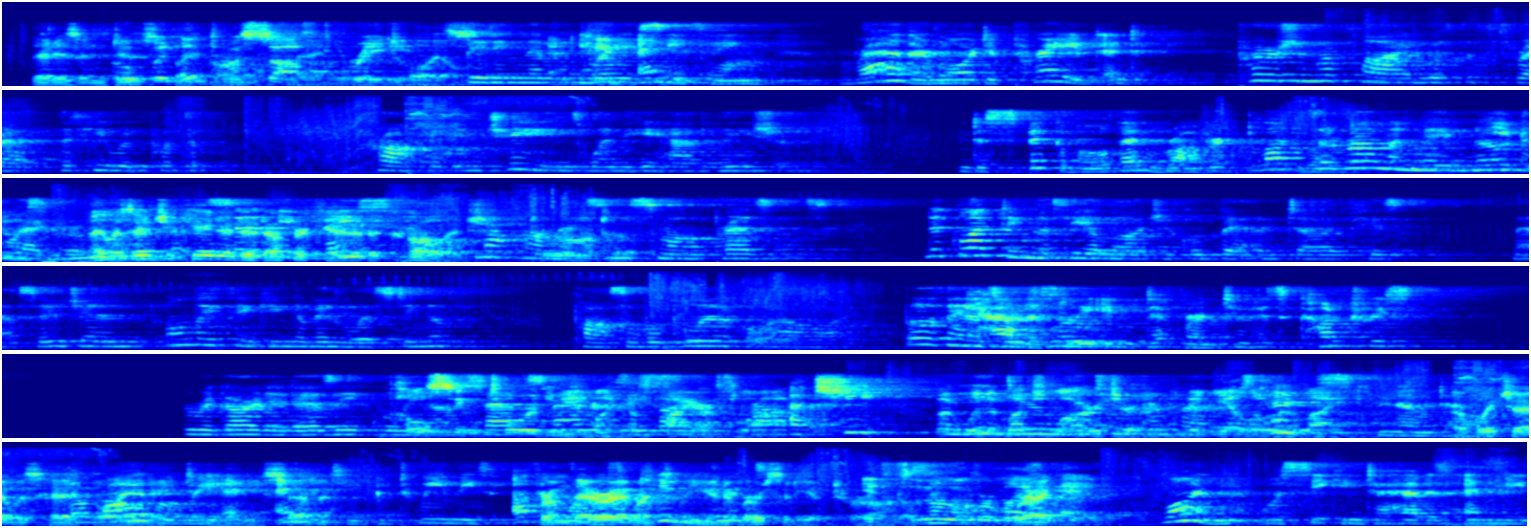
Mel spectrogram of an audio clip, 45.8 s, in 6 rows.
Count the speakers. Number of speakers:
four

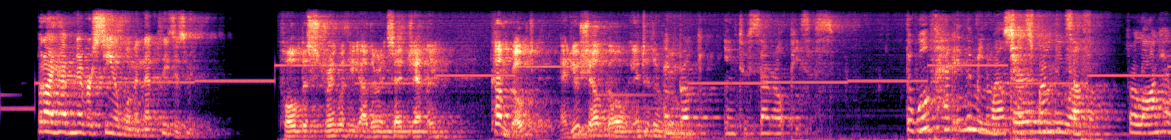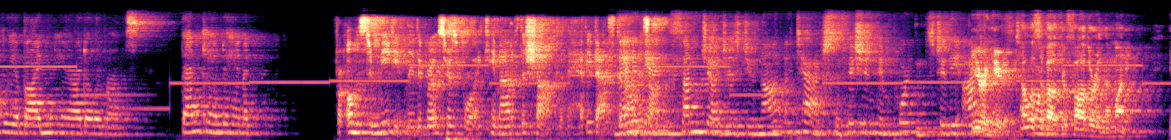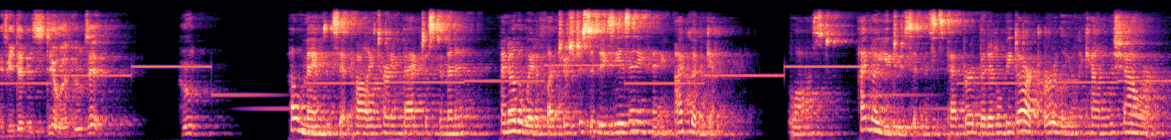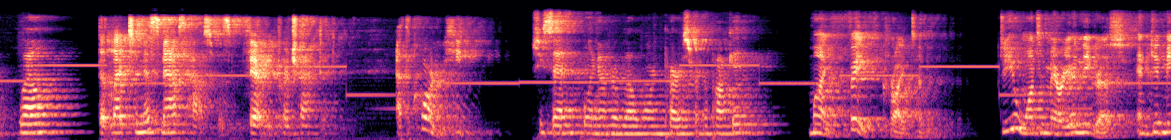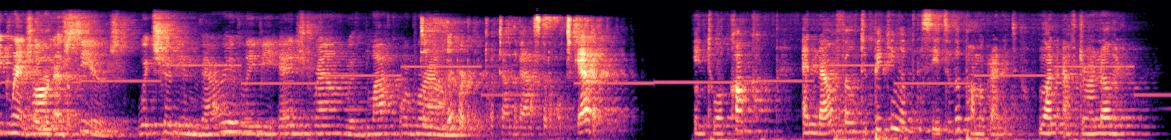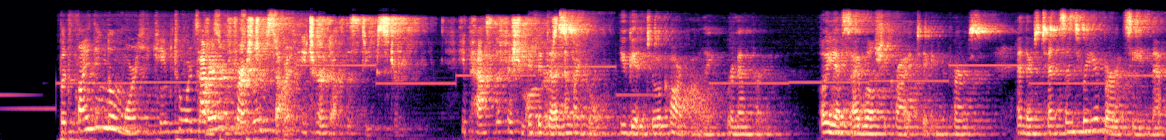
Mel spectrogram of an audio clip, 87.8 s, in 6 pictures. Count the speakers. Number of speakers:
eight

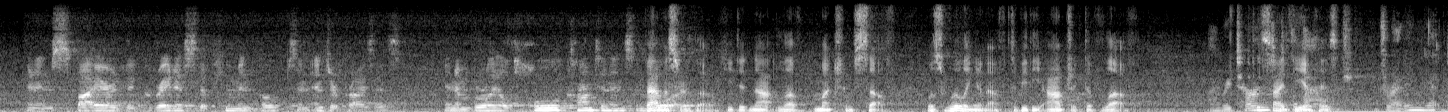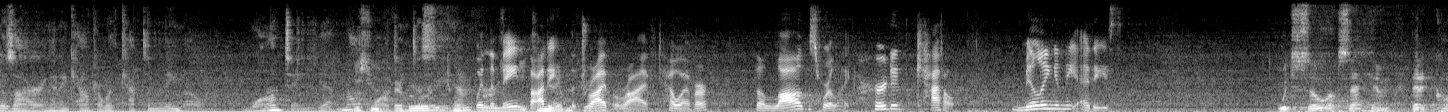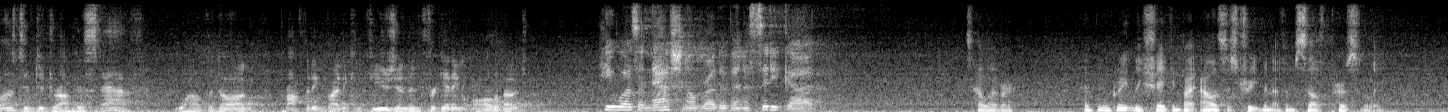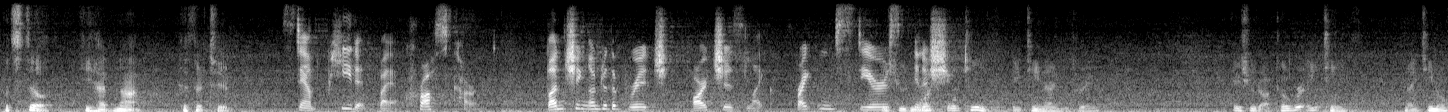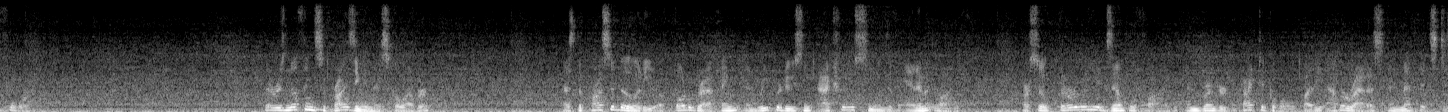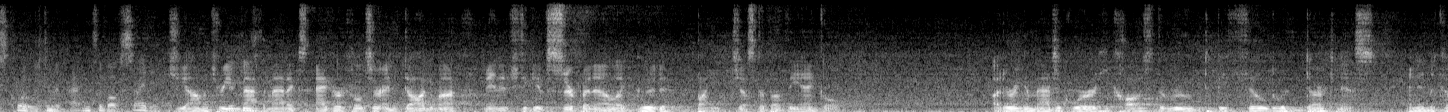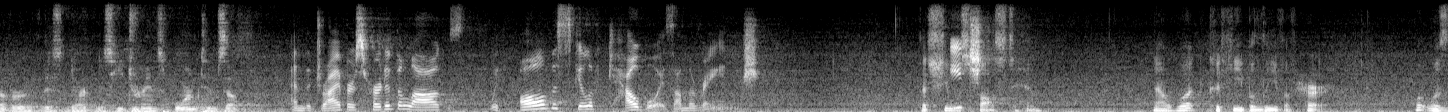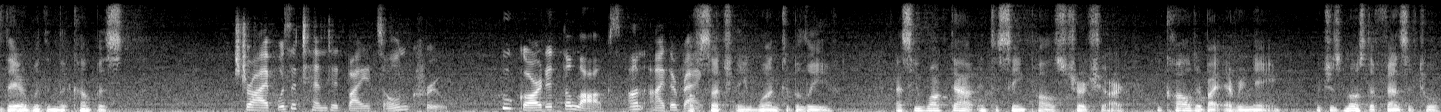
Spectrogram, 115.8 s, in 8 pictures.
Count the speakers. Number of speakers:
seven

